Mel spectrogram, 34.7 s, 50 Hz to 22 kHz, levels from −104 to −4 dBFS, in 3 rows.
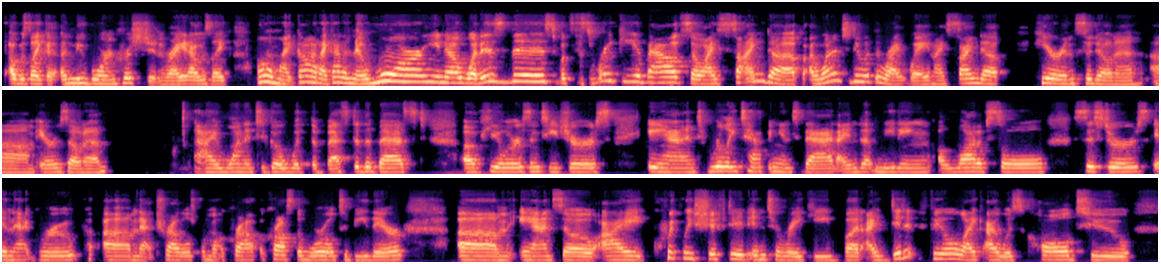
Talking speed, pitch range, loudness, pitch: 185 wpm, 180-210 Hz, -20 LUFS, 185 Hz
